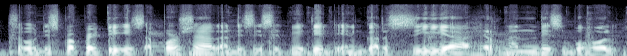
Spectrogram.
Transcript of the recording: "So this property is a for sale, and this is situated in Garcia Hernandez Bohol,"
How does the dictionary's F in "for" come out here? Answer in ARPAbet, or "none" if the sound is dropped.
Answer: P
